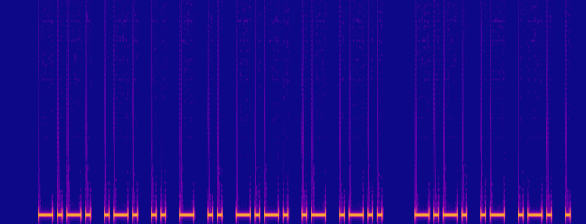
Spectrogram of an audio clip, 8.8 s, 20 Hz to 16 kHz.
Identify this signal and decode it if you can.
Morse code, heard as a keyed tone, about 17 wpm, 700 Hz. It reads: CRITICAL CARE
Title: Practice QSO - Exchange 3 - More Info - 17wpm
